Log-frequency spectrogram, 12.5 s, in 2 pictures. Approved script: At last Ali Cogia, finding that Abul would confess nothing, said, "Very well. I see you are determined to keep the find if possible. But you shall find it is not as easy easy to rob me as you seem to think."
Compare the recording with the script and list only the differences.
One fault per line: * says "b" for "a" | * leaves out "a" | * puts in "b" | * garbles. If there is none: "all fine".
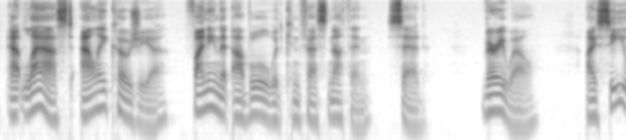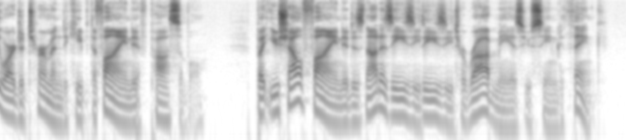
all fine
